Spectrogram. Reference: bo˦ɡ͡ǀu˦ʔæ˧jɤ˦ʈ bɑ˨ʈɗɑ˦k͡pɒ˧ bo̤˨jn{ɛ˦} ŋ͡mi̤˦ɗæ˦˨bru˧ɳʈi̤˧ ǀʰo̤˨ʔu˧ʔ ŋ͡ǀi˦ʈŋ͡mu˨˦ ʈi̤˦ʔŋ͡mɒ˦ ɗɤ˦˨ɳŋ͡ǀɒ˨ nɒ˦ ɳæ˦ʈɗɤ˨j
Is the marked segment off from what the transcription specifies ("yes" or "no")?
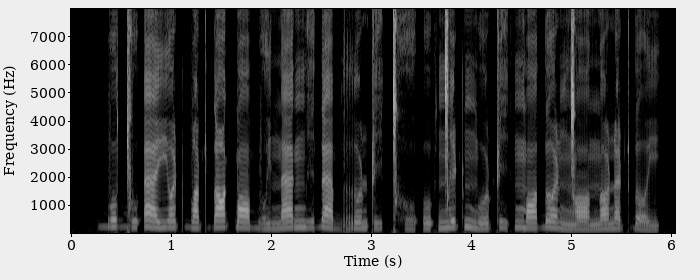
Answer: yes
